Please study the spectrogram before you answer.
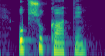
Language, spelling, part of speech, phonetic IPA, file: Ukrainian, обшукати, verb, [ɔbʃʊˈkate], Uk-обшукати.ogg
- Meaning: 1. to search, to conduct a search of (inspect for investigatory purposes) 2. to ransack 3. to frisk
